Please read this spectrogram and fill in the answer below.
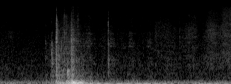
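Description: A dull thump about half a second in, followed by a scatter of light clicks and rustling close to the microphone.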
